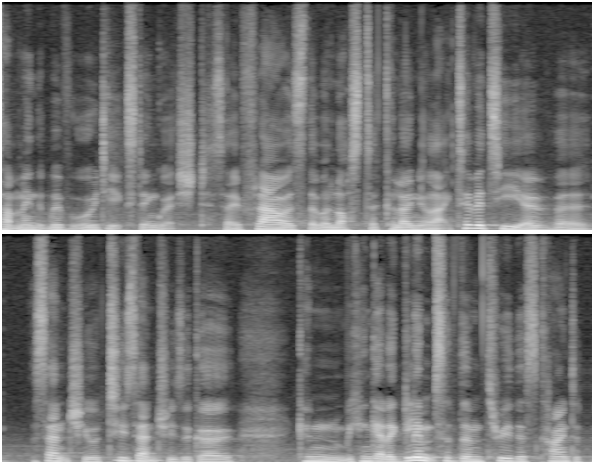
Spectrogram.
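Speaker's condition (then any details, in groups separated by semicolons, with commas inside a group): No condition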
